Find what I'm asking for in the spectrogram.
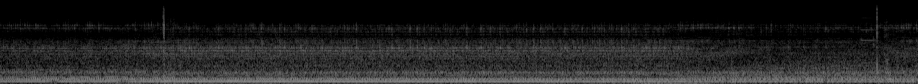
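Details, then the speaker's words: Packard Bell Legend Supreme 1820 PC (Pentium 200 MMX) at power-on: steady hum with a rough, gritty whirr from a dry fan bearing, either CPU or power supply fan, plus faint hard drive activity. "first thing you'll hear is the grinding from the dry fan not sure which van it is it's either the cpu or the power supply fan the only two fans on it"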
